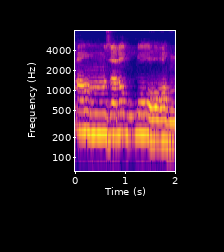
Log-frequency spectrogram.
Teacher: لام اف اللہ سے پہلے حرف پر زبر ہے تو اس لام اف اللہ کو پور یعنی موٹا پڑھیں گے منہ اور آواز کو کھول کر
